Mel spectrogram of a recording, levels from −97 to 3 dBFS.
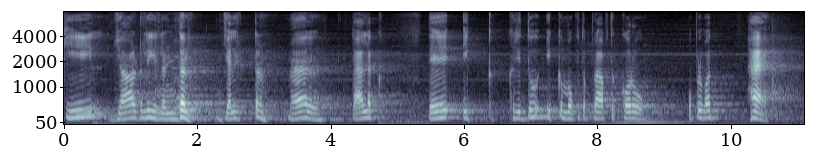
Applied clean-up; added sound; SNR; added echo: none; none; none; none.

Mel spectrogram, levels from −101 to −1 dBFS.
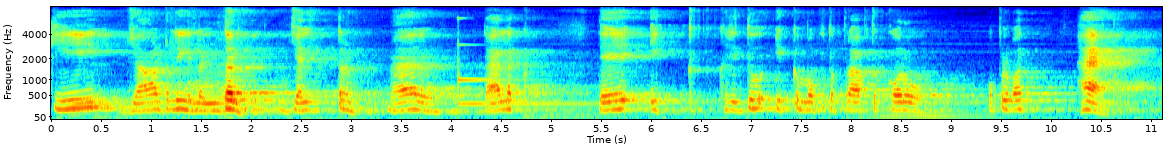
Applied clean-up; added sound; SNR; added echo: none; Bell; 16 dB; reverberation time 2.2 s.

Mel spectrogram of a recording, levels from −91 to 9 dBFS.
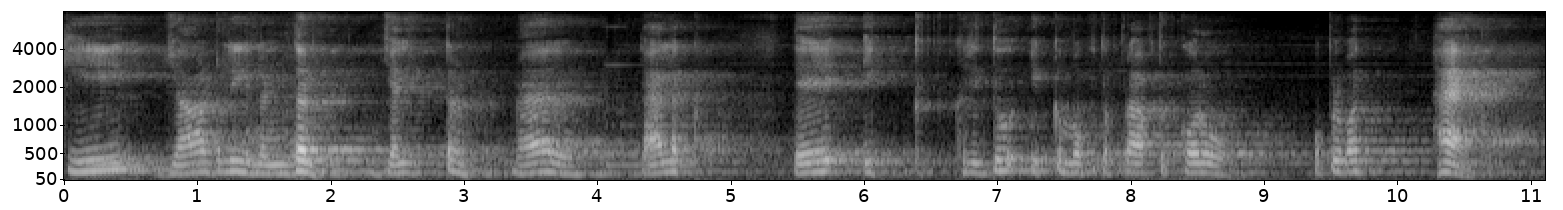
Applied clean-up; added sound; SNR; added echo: neural separator model SepFormer DNS4.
